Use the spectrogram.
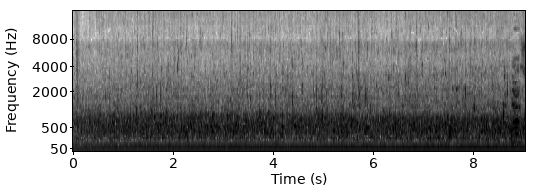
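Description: Water steadily bubbling and pouring through an Eazypod brush cleaning system, a continuous close trickling and gurgling over a low constant hum.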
